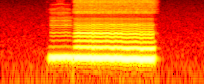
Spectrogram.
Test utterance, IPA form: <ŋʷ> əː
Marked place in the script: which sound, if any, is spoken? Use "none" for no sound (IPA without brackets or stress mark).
ŋ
